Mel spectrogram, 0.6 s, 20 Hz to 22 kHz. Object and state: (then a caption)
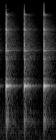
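Aluminum light frame. Three taps on the aluminum frame of an underhood LED work light give short, bright metallic clicks. Each tap has a clear ringing tone near 1.8 kHz that fades within a fraction of a second.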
